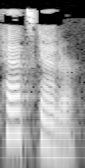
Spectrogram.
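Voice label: "CAT scanner", English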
